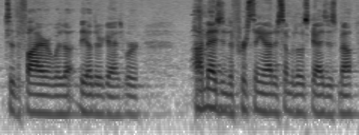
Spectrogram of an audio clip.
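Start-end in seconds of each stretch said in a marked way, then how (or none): none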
